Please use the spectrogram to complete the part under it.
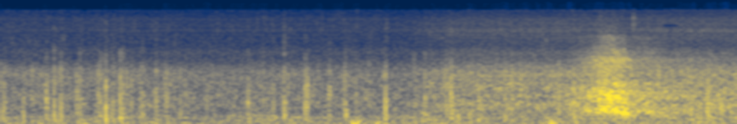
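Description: Heavy monsoon rain pours steadily in Gondia district, Maharashtra, a dense continuous patter of drops on surfaces with a brief swell in intensity near the end and no voices.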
